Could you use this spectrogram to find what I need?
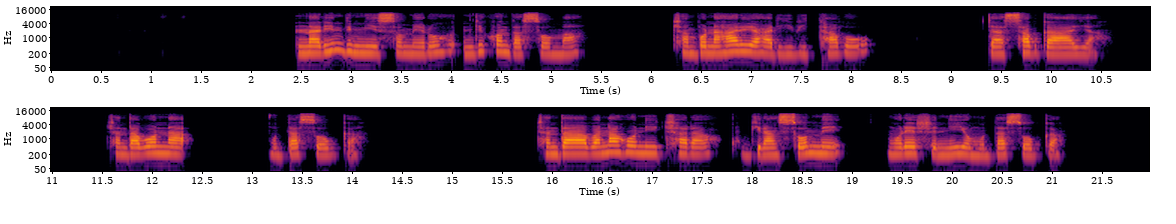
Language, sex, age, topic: Rundi, female, 18-24, education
